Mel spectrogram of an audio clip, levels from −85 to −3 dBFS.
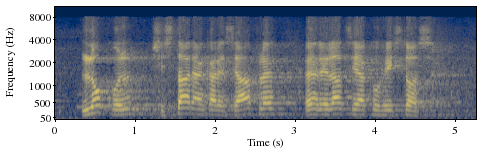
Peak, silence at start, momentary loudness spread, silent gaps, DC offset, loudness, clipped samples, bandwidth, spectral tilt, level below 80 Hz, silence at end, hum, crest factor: -2 dBFS; 0 s; 10 LU; none; under 0.1%; -22 LUFS; under 0.1%; 8.4 kHz; -2.5 dB/octave; -62 dBFS; 0 s; none; 20 dB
